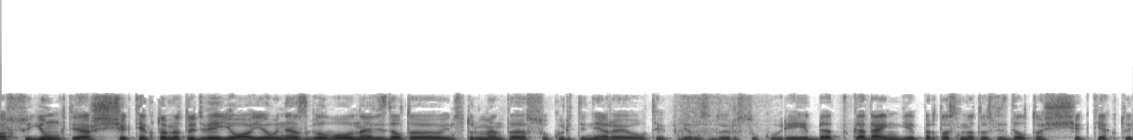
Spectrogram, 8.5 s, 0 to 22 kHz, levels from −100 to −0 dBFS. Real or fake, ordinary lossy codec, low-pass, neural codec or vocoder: fake; MP3, 48 kbps; 7.2 kHz; codec, 16 kHz, 16 kbps, FunCodec, trained on Chinese and English, 50 frames a second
